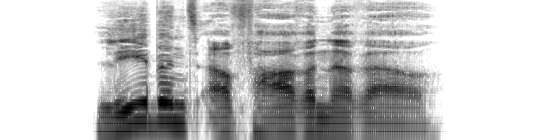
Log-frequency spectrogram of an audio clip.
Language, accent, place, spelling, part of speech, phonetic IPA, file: German, Germany, Berlin, lebenserfahrenerer, adjective, [ˈleːbn̩sʔɛɐ̯ˌfaːʁənəʁɐ], De-lebenserfahrenerer.ogg
- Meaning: inflection of lebenserfahren: 1. strong/mixed nominative masculine singular comparative degree 2. strong genitive/dative feminine singular comparative degree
